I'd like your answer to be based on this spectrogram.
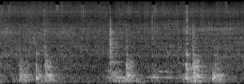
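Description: Ground mushroom gravy paste sizzles and is stirred in a pan, soft frying hiss with a few scraping stir strokes at an irregular rhythm, close and alone.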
